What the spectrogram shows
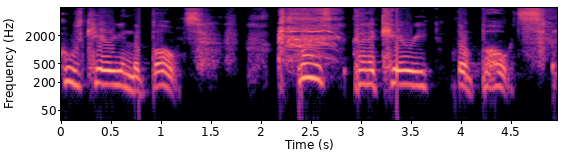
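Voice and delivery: mock, very high, unhinged, frantic all-out screaming. Act out the last 20 seconds of a struggling lift on the incline, imitating Goggins screaming. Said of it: "he just started screaming like".

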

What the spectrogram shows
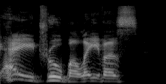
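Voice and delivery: put-on heavy New York accent, hard R's. Showing how they do the catchphrase impression: Stan Lee, heavy New York accent. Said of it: "I think I go a little too New York".

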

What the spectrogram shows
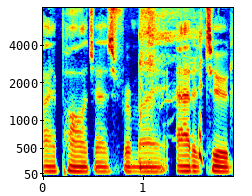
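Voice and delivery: put-on grave tone, soft, solemn and calm. Acting out how the other speaker may have apologized to the landlord: imitating a solemn, calm apology. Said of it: "very solemn and you're, like, very calm".

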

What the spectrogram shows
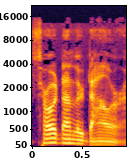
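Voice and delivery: plain

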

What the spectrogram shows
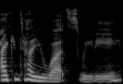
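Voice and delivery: acted-out, sweetly condescending, patronizing tone. Mimicking a woman who keeps calling her rival sweetie: imitating a condescending tone. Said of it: "that's so condescending".

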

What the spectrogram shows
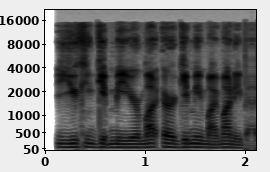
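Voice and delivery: ordinary talk

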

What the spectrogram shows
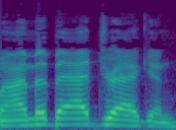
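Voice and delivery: ordinary talk, nothing marked

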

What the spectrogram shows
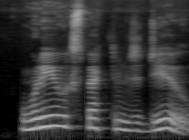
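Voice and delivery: sharp, snappish, snapping delivery. She snaps back at Mulder, defending Skinner, snapping. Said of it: "she snaps".

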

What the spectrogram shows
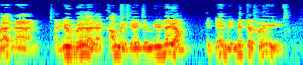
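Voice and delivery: thick, muffled, cotton-mouthed delivery. Mocking the old butler's lines with a big cotton mouth sounding: cotton-mouthed Michael Gough impression. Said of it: "with his big cotton mouth sounding".

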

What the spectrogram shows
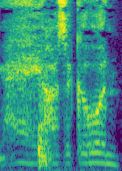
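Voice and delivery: quiet, hushed tone. Retelling phoning D after his flight, the speaker answers as D in a hushed voice. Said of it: "he answered in a hushed voice".

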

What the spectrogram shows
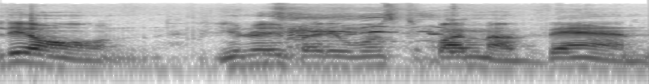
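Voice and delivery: put-on Australian accent, poorly done. Retelling Liz dangling the van keys at the shop, in a bad Australian accent. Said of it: "That's the worst I think I've ever heard".

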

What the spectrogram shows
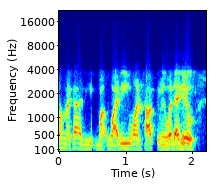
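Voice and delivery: acted-out nervous stammering. Recalling being fifteen when he wanted to talk, retelling nervous stammering. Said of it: "I'm stammering because I was like".

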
